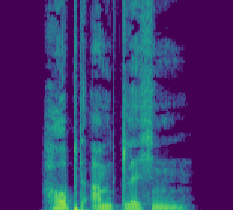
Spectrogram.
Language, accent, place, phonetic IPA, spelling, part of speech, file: German, Germany, Berlin, [ˈhaʊ̯ptˌʔamtlɪçn̩], hauptamtlichen, adjective, De-hauptamtlichen.ogg
- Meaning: inflection of hauptamtlich: 1. strong genitive masculine/neuter singular 2. weak/mixed genitive/dative all-gender singular 3. strong/weak/mixed accusative masculine singular 4. strong dative plural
